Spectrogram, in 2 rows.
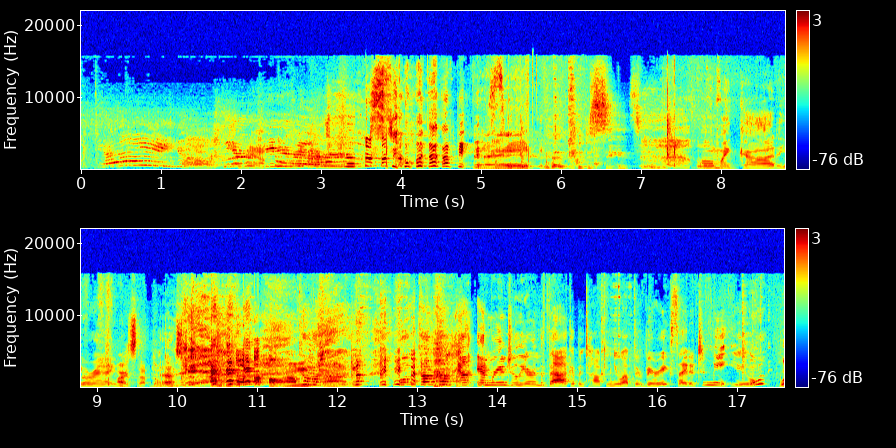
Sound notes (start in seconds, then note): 10.0 Meg laughs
